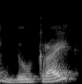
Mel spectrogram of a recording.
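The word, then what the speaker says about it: ducreyi: patients do cry dukry we will pronounce it as ducry the why are the patients crying because it is painful.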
